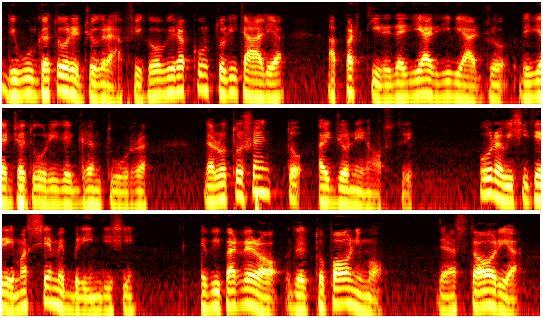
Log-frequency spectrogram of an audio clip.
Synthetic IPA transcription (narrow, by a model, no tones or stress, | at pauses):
d̪ivulɡat̪oːɾed͡ʒeoɡɾa̰ːfikoviɾakːont̪olit̪aːlja | a̰pːart̪iːɾed̪ajd̪iaːɾid̪ivjad͡ʒːod̪ejvjad͡ʒːat̪oːɾid̪elɡɾant̪ur | d̪alːot̪ːot͡ʃɛnt̪oajd͡ʒorninɔst̪ɾḭ | oːɾavisit̪eɾeːmoasːjɛːmebːɾind̪isi | evːiparleɾɔd̪elt̪opɔːnimo̰ | d̪elːast̪ɔːɾja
